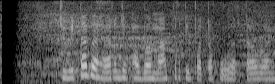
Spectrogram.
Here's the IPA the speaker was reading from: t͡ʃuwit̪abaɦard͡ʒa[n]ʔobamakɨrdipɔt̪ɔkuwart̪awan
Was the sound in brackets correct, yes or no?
no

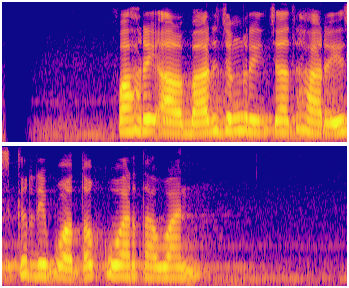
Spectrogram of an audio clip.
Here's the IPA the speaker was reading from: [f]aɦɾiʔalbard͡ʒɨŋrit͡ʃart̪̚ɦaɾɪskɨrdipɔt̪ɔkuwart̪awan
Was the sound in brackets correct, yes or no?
yes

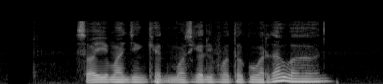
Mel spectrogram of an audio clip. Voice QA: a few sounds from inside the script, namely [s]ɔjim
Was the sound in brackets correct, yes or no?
yes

